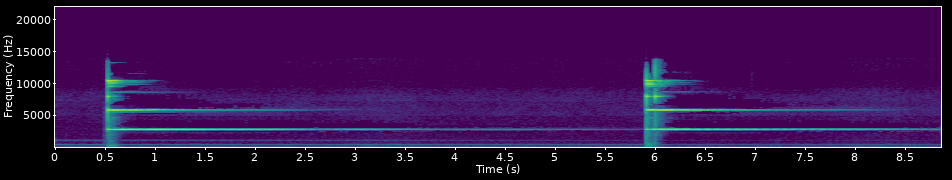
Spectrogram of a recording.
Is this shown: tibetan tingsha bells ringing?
yes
